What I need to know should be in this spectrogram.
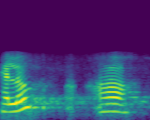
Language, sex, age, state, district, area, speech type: Assamese, female, 30-45, Assam, Goalpara, urban, conversation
